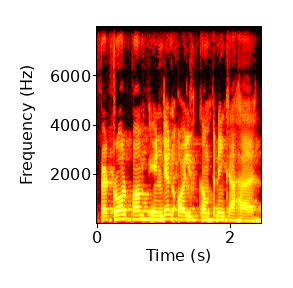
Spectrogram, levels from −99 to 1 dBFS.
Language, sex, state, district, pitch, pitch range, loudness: Hindi, male, Jharkhand, Garhwa, 150 Hz, 145-170 Hz, -15 LUFS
